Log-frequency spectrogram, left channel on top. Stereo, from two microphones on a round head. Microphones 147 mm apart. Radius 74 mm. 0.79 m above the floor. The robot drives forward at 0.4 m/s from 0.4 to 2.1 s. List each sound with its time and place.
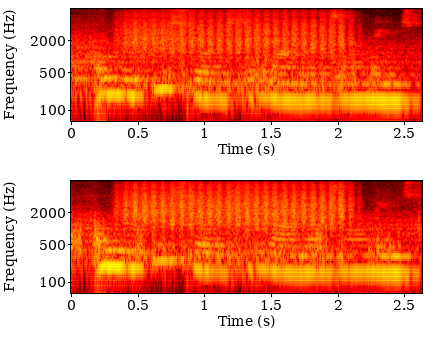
0.2 s a woman speaking: 80° left, 3.5 m; by 2.5 s 75° left (ahead or behind), 3.5 m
